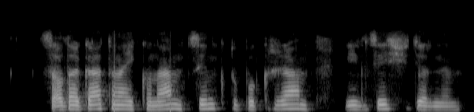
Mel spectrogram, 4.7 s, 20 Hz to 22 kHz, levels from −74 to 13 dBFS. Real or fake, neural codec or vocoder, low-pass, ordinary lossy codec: real; none; 7.2 kHz; Opus, 24 kbps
